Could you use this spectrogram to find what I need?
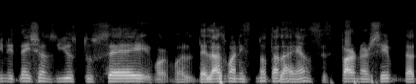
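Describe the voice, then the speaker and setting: Here a man with a Spanish accent speaks at a fairly high pitch. The sound is dry and close, with no echo. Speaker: researcher and professor. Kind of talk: conference lecture. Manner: halting, many fillers and repetitions.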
